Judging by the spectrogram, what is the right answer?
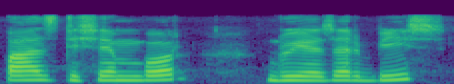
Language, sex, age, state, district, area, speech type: Assamese, male, 18-30, Assam, Barpeta, rural, spontaneous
